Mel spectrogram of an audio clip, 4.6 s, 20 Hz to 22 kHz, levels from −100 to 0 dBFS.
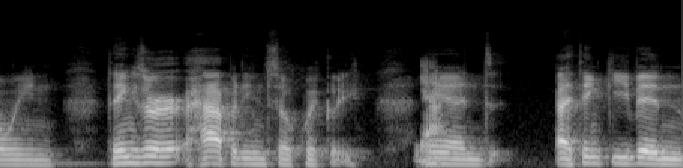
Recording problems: muffled; slightly; fading above 2.5 kHz
abrupt cut into speech; at the start and the end

